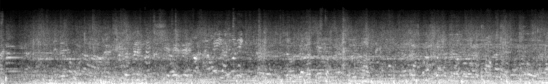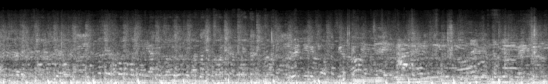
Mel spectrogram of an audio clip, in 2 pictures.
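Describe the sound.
Steady crowd bustle at the food court of the Nós Alive music festival between concerts, with overlapping voices chattering continuously in a dense babble, punctuated by occasional clatters and brief honk-like toots throughout.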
